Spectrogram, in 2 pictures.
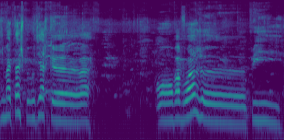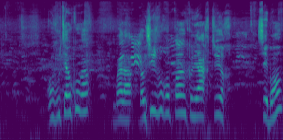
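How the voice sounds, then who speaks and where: Noticeable background noise accompanies a man with a high pitch and ordinary pitch variation. He speaks at a very slow pace with long, frequent pauses. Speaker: vlogger. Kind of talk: casual vlog narration. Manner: hesitant, many fillers.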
